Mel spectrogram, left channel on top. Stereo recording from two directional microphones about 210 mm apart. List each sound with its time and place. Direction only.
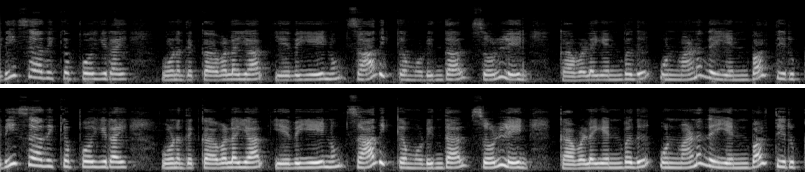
0.0 s a woman's voice: 20° right (ahead or behind)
